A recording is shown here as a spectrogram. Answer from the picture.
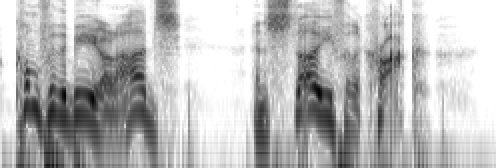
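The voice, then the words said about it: Poor put-on Irish accent. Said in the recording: “let me try that in my Irish accent. ... That's pretty bad.”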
